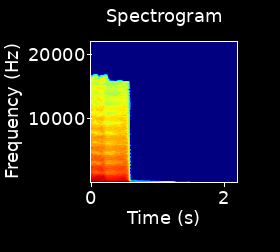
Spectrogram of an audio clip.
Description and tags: GNP Bass Drum - Robot Violation
Gabber-like kick drum with an almost siren-like sound.
kick, gnp, single-hit, hardcore, drum, gabber, powernoise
